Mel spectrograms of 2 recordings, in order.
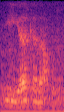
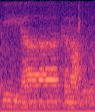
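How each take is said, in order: First: The vowel in Iyaka is held for two beats. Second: The vowel in Iyaka is stretched out long. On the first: The speaker calls it right. "Two beats" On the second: The speaker calls it wrong. "We don't want to make an Iyaka na'budu because there's no hamza in the next word"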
